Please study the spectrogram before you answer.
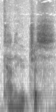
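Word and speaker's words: Kali Uchis: Can you spell rather than pronounce? – Yes, K-A-L-I space U-C-H-I-S. – Okay. – I was close. – Yeah, Kaliuchis sounds, sounds close.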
